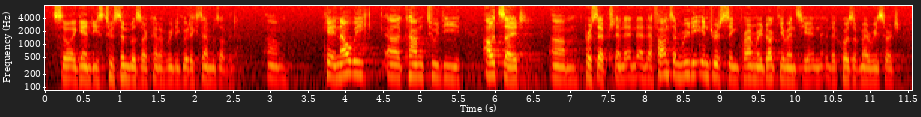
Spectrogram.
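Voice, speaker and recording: Through noticeable background noise, a man with a German accent talks at a very fast pace, his pitch fairly high and his intonation fairly even. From Germany. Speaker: researcher. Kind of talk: lecture. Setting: public talk with projector. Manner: halting, many fillers.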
